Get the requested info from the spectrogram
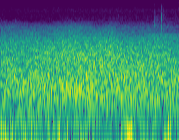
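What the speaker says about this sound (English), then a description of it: "Massive waterfall down there." A massive waterfall in a mountain valley below Mt Elbrus roars as a continuous broadband rush, steady and full, with wind buffeting the microphone and no voices.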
